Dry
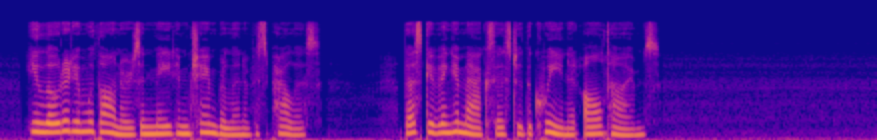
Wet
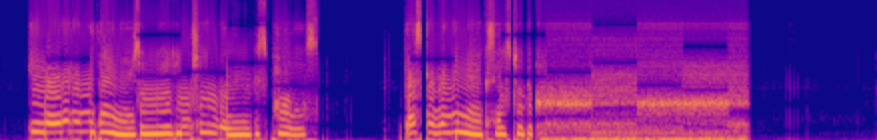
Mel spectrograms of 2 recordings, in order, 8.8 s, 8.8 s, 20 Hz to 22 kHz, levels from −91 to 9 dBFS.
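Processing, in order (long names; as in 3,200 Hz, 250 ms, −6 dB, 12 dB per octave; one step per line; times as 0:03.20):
leveller curve on the samples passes 5
frozen spectrum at 0:05.42, 2.04 s
step-sequenced phaser 2.2 Hz 220–3,500 Hz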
